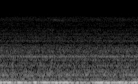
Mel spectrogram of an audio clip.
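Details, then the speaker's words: Atwood furnace in a 1996 Ballard travel trailer, after replacing the failed circuit board; steady low even roar with no popping or sputter, propane burner lit and burning cleanly. "did that sound guys burning sound through it and that's the good sound let's kick up it's working running"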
